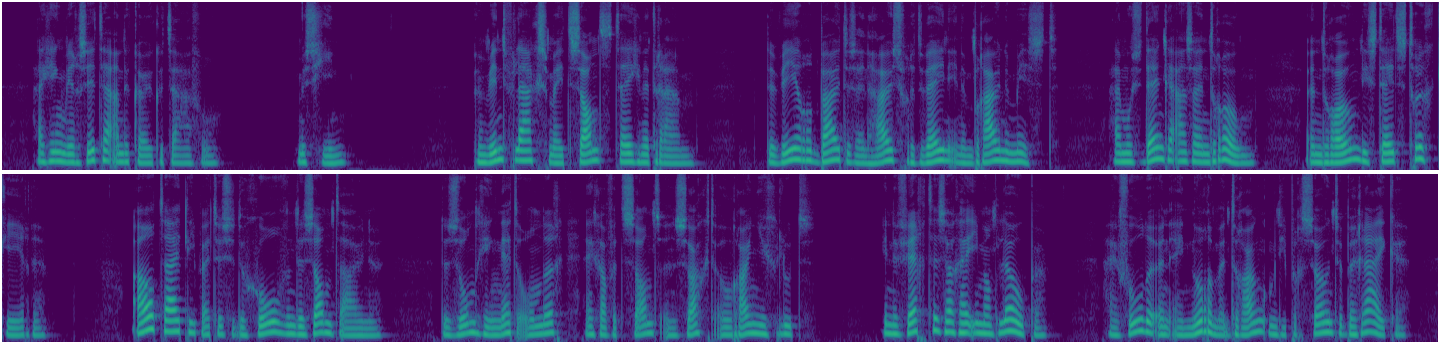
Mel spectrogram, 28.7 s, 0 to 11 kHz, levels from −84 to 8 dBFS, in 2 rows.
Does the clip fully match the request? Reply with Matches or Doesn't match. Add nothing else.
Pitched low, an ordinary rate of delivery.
Doesn't match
